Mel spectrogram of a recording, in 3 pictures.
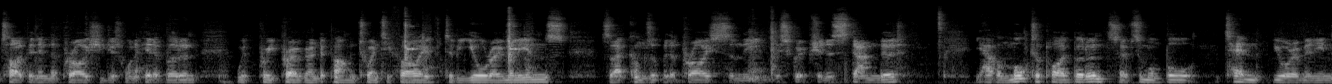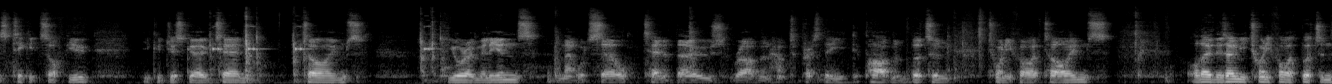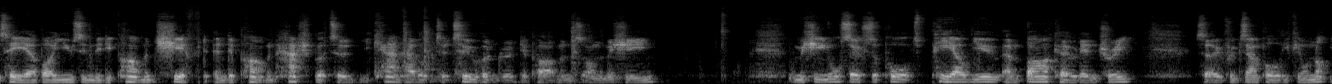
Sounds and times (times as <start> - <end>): Speech: 0.0 - 9.2, 9.8 - 17.0, 17.7 - 24.5, 25.2 - 33.3, 34.5 - 38.0, 38.6 - 39.9.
